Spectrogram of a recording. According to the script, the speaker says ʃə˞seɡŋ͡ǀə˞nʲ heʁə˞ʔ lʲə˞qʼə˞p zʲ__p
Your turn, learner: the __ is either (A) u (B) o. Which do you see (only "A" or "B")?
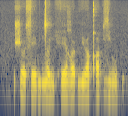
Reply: A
